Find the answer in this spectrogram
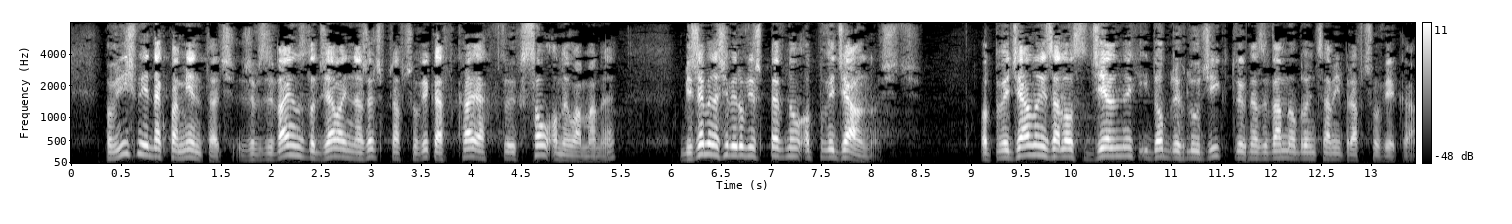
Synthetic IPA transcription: pɔvʲiɲːiɕmɘjɛd̪nak̚pamʲjɛnt̪a̰t͡ɕʐɛvzɘvajɔnd̪d̪ɔd͡ʑawaɲnaʐɛt͡ʂpɾaft͡ʂwɔvʲjɛkafkɾajaxfkt̪uɾɘxsɔ̃w̃ʔɔ̰nɛwa̰ma̰nɛ̰ | bʲjɛʐɛmɘnaɕ̬ebʲjɛɾuvɲɛʂpɛvnɔ̃w̃ʔɔt̪̚pɔvʲjed͡ʑalnɔ̰ɕt͡ɕ | ɔt̪̚pɔvʲjed͡ʑalnɔʑd͡ʑʲzalɔsd͡ʑɛlnɘxid̪ɔbɾɘxlud͡ʑikt̪uɾɘxnazɘvamɘɔbɾɔɲt̪samʲipɾaft͡ʂwɔvʲjɛ̰ka̰

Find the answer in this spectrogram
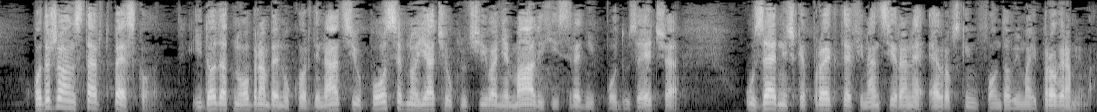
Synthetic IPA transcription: po̞d̪r̩ʒaʋamst̪aɾt̪pesko̰ | id̪o̞d̪at̪nuo̞bɾambe̞nuko̞ːɾd̪inaːt̪sijupo̞ːse̞bno̞jat͡ɕe̞ukʎut͡ɕiːʋaɲe̞maːlixisɾe̞d̪ɲixpo̞d̪uze̞ːt͡ɕa̰ | uzaje̞d̪nit͡ʃke̞pɾo̞je̞kt̪e̞finant̪siːɾane̞̰ʔe̞vɾo̞ːpskimfo̞nd̪o̞ʋimaipɾo̞ɡɾamḭma̰

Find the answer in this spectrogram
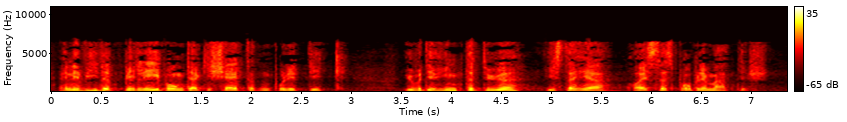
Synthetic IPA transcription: ʔæɪnəviːdɐb̥eleːbʊŋdeːɐɡəʃaɪtɐtn̩pʰolitiːk | ʔyːbɐdiːɦɪntɐtʰyːɐ | ɪstd̥aːɦeːɐʔɔ̰ʏsɐst̚pʁ̥oblemaːtɪʃ

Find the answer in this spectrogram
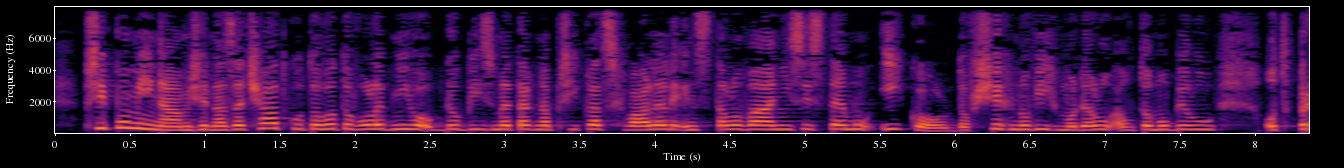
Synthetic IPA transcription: pr̝̥ɪpo̞miːnaːmʒɛnazat͡ʃaːt̪̚kut̪o̞ɦo̞t̪o̞vo̞lɛbɲiːɦo̞ʔobdo̞biːzmɛt̪aknapr̝̥iːklat̪sxvaːlɪlɪɪnst̪alo̞vaːɲiːsɪst̪ɛːmuʔiːkoldo̞fʃɛxno̞viːxmo̞dɛluːʔawt̪o̞mo̞bɪluːʔo̞t̪p

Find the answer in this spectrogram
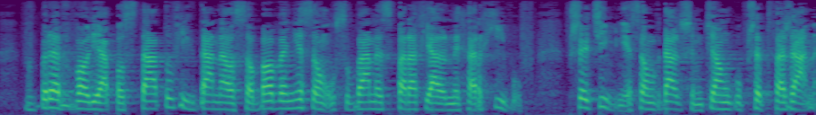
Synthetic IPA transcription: vbɾɛvːɔlʲiapɔst̪at̪ufiɣd̪anɛɔsɔbɔvɛɲɛsɔ̃w̃usuvanɛspaɾafʲjalnɘxaɾxʲivṵf | pʂɛt͡ɕivɲɛsɔ̃w̃vd̪alʂɘmt͡ɕɔ̃ŋ̃ɡupʂɛt̪faʐanɛ

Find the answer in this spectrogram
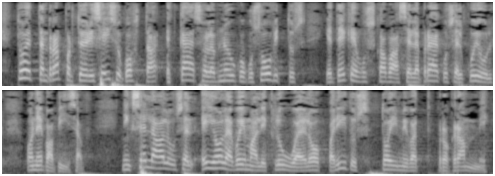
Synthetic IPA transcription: t̪o̞e̞t̪ːˑɑnrɑpːˑo̞rt̪ːˑø̞ːɾise̞jsuko̞ht̪ɑe̞t̪kæːso̞le̞b̥nɤwko̞ɡ̥uso̞ːvit̪ːˑusjɑt̪e̞ɡ̥e̞vuskɑvɑse̞lːeprɑe̞ɡ̥use̞lkujul | o̞ne̞b̥ɑpḭːsɑ̰v | niŋkse̞lːeɑluse̞le̞jo̞le̞vɤjmɑlikˑluːɑe̞wɾo̞ːpːˑɑliːd̪̥ust̪o̞jmivɑt̪ˑpro̞ɡ̥rɑmːḭ

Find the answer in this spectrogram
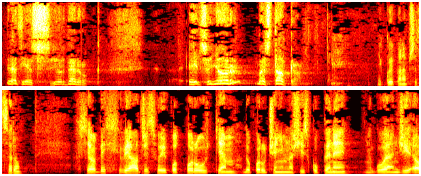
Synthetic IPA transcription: ɡɾaθjasːeɲoɾd̪anok | elseɲoɾmast̪alka | ɟɛkujɪpanɛpr̥ɛt̪sɛdo̞ | xcɛlbɪxvɪjaːdr̝ɪt̪svo̞jipo̞t̪̚po̞ɾucɛmdo̞po̞ɾut͡ʃɛɲiːmnaʃiːskupɪnɪ | ɡuɛɛnd͡ʒiʔɛ

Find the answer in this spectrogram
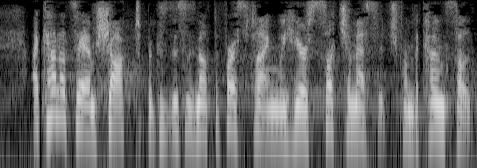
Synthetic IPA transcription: ʔaɪkʰænɑtseɪãɪ̃mʃɑk̚tb̥ɨkʰʌzðɪsɨznət̪̚ðəfɜ˞stʰãɪ̃mwiɦiɹsʌt͡ʃəmɛsɪd̥ʒ̥fɹʌ̃mðəkʰãʊ̃nsəl̩ˠ

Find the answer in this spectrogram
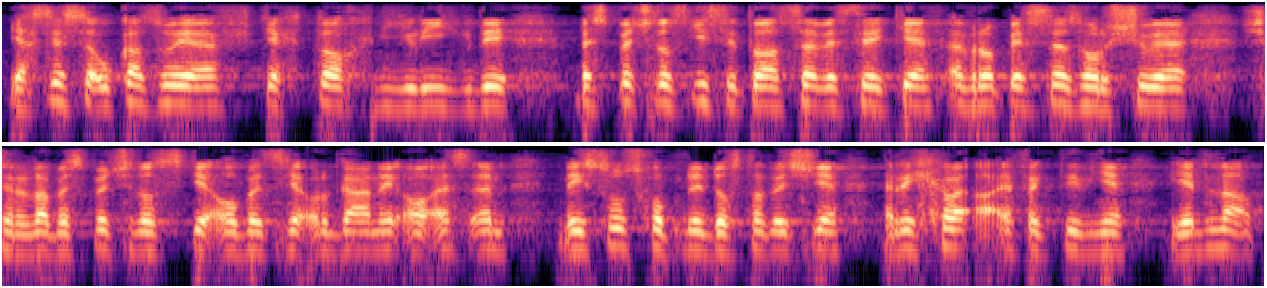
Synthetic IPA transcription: jasɲɛsɛukazujɛfcɛxt̪o̞xviːliːɣɡdɪbɛspɛt͡ʃno̞st̪ɲiːsɪt̪uat͡sɛvɛsvjɛcɛfʔɛ̰vɾo̞pjɛsɛzɦo̞ɾʃujɛʒ̥ɛɾadabɛspɛt͡ʃno̞scɪa̰ʔo̞bɛtt͡sɲɛʔo̞ɾɡaːnɪʔo̰ːʔɛsʔɛnːɛjso̞wsxo̞pnɪdo̞st̪at̪ɛt͡ʃɲɛɾɪxlɛʔa̰ʔɛfɛk̚t̪ɪvɲɛjɛdnat̪

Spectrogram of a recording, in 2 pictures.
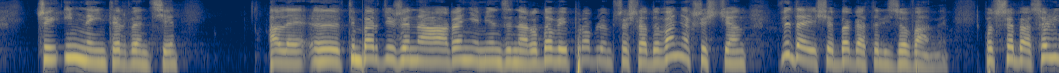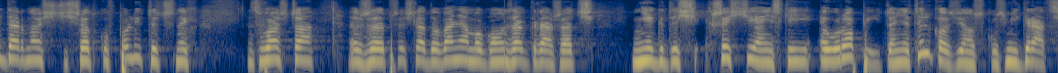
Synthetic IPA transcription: t͡ʂɘʔinːɛint̪ɛɾvɛnt̪sʲjɛ | alɛt̪ɘmbaɾd͡ʑejʐɛnaːɾɛɲɛmʲjɛnd̪zɘnaɾɔd̪ɔvɛjpɾɔblɛmpʂɛɕlad̪ɔvaɲaxʂɛɕt͡ɕijanvɘd̪ajɛɕɛbaɡat̪ɛlʲizɔvanɛ | pɔtʂɛbasɔlʲid̪aɾnɔɕt͡ɕiɕɾɔt̪kufpɔlʲit̪ɘt͡ʂnɘxzvwaʂt͡ʂa | ʐɛpʂɛɕlad̪ɔvaɲamɔɡɔ̃w̃zaɡɾaʐat͡ɕ | ɲɛɡd̪ɘɕxʂɛɕt͡ɕijaj̃skʲejɛwɾɔpʲeit̪ɔɲɛt̪ɘlkɔvzvʲjɔ̃w̃skuzmʲiɡɾat̪sj

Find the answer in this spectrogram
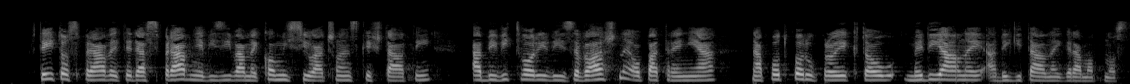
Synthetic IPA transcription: ft̪ɛjt̪ɔspɾaːʋɛt̪ɛd̪aspɾaːʊɲɛʋiziːʋamɛkɔmisiuat͡ʃlɛnskɛːʃt̪aːt̪i | abiʋit̪ʋɔɾilizʋlaːʃt̪nɛɔpat̪ɾɛɲɪa | napɔt̪pɔɾupɾɔjɛkt̪ɔʊmɛd̪iaːlnɛjʔa̰d̪iɡit̪aːlnɛjɡɾamɔt̪nɔsci̥

